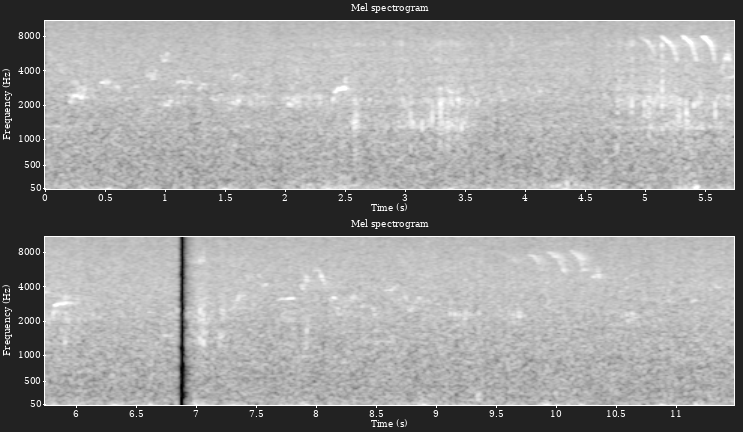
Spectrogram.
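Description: Birds calling over a steady outdoor hiss. There are scattered short chirps and, twice, a quick run of high descending whistles. The sound cuts out for an instant a little past halfway.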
